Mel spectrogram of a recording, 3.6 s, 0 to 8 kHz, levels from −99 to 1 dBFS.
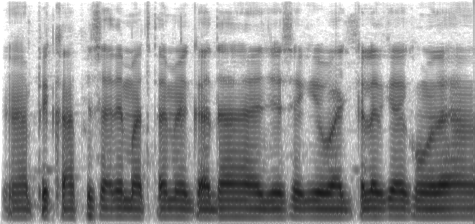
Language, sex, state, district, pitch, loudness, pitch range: Hindi, male, Himachal Pradesh, Shimla, 105 Hz, -15 LUFS, 105-110 Hz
